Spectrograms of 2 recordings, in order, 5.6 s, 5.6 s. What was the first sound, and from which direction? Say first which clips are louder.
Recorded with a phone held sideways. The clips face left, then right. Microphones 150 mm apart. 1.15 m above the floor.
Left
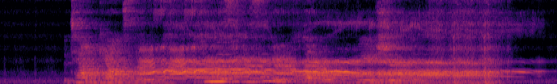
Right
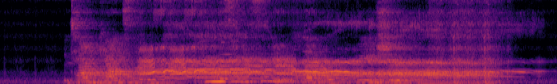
A woman speaking: even; 5° right (ahead or behind).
